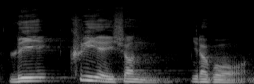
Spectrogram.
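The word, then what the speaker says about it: recreation: 놀이 이것을 뭐라고 부르죠 레크레이션 이렇게 부릅니다 원래 발음은 리 크리에이션이라고 얘기하죠리는 다시 creation은 창조 그러니까 리크리에이션은 뭐예요 재창조라는 뜻입니다 그러니까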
